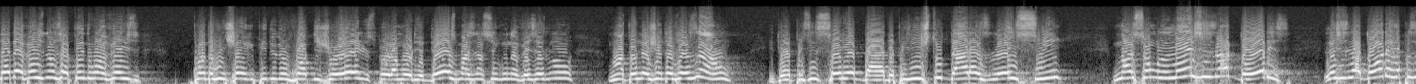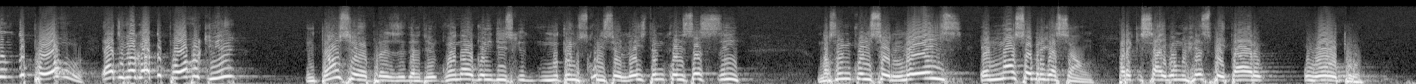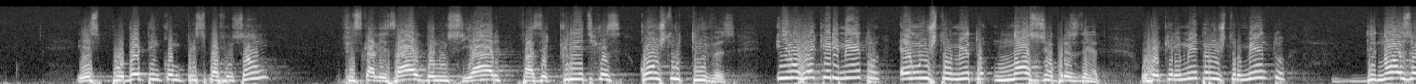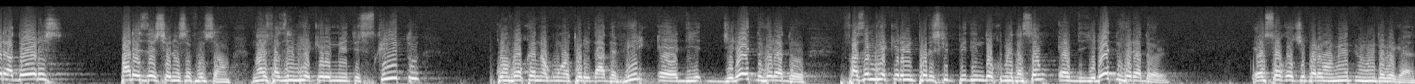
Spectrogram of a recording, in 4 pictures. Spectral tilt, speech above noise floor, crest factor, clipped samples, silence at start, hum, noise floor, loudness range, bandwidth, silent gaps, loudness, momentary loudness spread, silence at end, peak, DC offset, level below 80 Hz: -5.5 dB/octave; 33 dB; 6 dB; 1%; 0 s; none; -38 dBFS; 3 LU; 16.5 kHz; none; -5 LUFS; 7 LU; 0 s; 0 dBFS; under 0.1%; -22 dBFS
